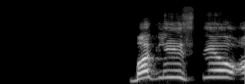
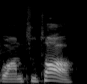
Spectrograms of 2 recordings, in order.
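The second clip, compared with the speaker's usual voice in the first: much lower, unbothered mock reply; smug fighter voice; 11 semitones lower, 5 dB quieter than usual. Commentator voicing the fighter brushing off a flying knee, deep and smug. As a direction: drop the voice deep and shrug it off. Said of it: "Usman's like".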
